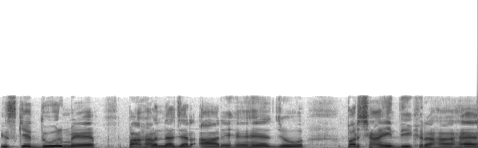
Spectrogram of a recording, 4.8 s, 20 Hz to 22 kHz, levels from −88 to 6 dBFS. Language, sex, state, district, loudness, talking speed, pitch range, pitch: Hindi, male, Jharkhand, Ranchi, -13 LUFS, 165 wpm, 150-170 Hz, 160 Hz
